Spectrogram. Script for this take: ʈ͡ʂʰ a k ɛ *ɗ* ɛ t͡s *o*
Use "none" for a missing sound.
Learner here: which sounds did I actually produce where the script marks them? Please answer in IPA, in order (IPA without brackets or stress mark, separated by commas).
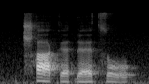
ɗ, o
